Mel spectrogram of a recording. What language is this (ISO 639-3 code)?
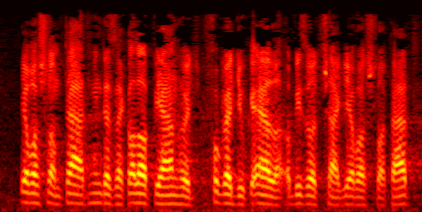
hun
